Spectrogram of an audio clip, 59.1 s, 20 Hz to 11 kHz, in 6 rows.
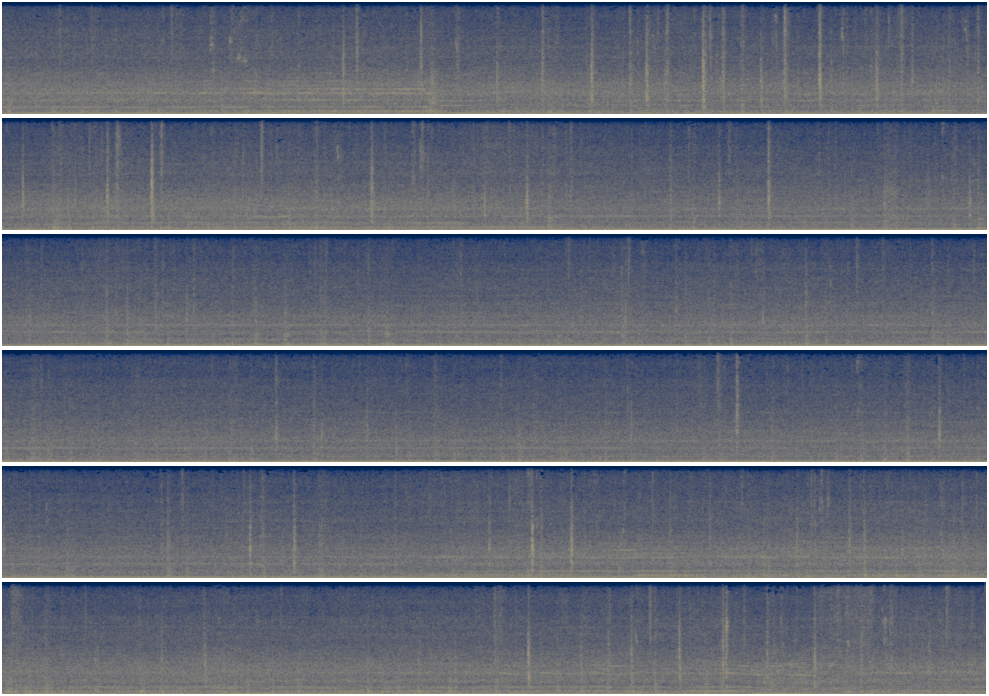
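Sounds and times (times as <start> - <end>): tractor diesel engine droning: 0.0 - 59.0.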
